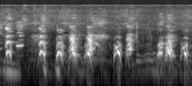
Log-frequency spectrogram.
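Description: A dog barks repeatedly at close range in a steady series of about a dozen short, yappy barks and yips, with no gaps for talk.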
